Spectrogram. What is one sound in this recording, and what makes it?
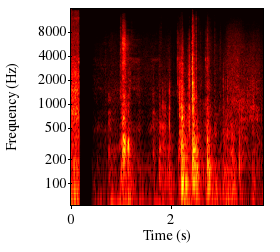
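A car door latch clicks and thumps.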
